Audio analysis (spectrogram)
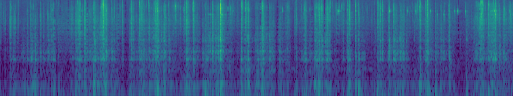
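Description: Fingernails scratch and tap across a cherry pit pillow, a cotton fabric pillow filled with cherry stones. The result is a dense, steady patter of small rattling clicks and rustles with a heavy low body, continuing for the whole clip with only brief dips in loudness.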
